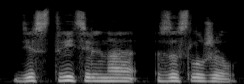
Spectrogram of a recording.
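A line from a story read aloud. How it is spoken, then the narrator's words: Quiet speech. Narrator (Russian): тихо проговорил герцог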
